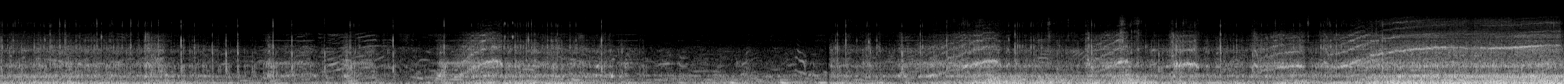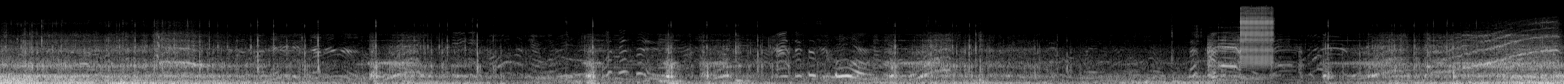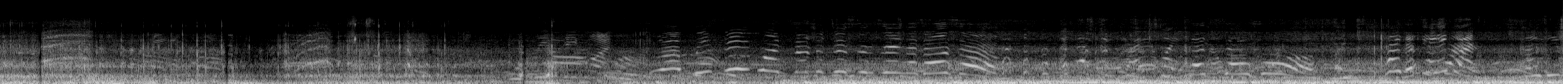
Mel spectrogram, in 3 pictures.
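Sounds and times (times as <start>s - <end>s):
electric motor whining: 28.0s - 28.4s.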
